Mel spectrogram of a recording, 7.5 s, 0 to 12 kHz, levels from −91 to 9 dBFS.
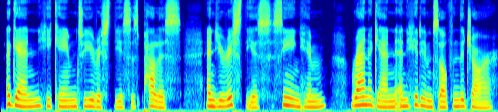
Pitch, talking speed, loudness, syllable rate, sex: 190 Hz, 145 wpm, -19 LUFS, 4.1 syllables/s, female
